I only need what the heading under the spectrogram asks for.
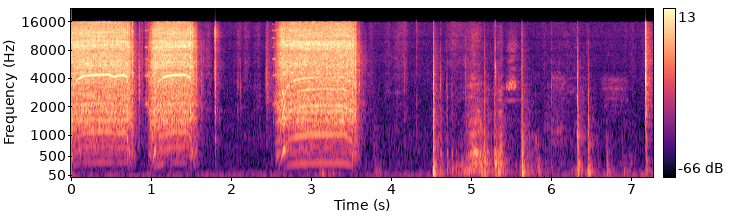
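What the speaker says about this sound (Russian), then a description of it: "вот сама дрель шуруповерт" Cordless drill driver spinning up in several short bursts, three whirring runs of a second or so with audible speed ramps, followed by clicks and handling knocks, up close.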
